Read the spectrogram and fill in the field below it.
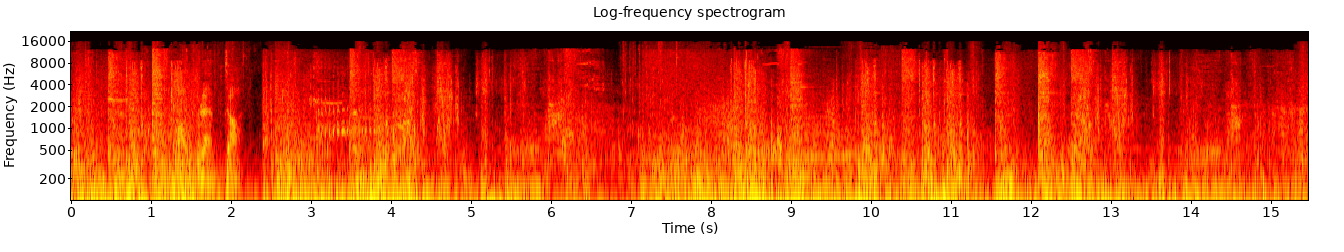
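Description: Blades clash and strike in fast, sharp hits.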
